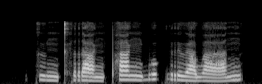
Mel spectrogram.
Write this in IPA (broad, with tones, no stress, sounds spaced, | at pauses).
k ɯ˨˩ ŋ kʰ r a˨˩ ŋ pʰ a˧ ŋ b o˦˥ k̚ r ɯ˨˩ a̯ w a˩˦ n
